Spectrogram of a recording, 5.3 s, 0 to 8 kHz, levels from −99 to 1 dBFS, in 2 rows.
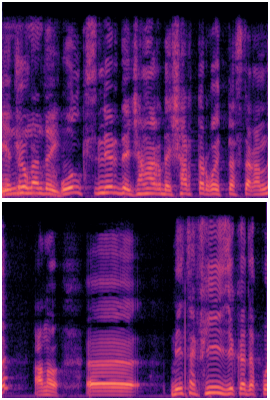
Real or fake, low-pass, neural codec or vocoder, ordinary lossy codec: real; 7.2 kHz; none; none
